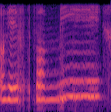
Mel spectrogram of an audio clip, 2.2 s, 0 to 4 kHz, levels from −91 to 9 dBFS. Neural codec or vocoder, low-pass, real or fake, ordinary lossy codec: vocoder, 44.1 kHz, 80 mel bands, Vocos; 3.6 kHz; fake; none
